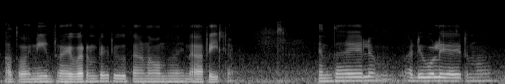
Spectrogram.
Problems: low volume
